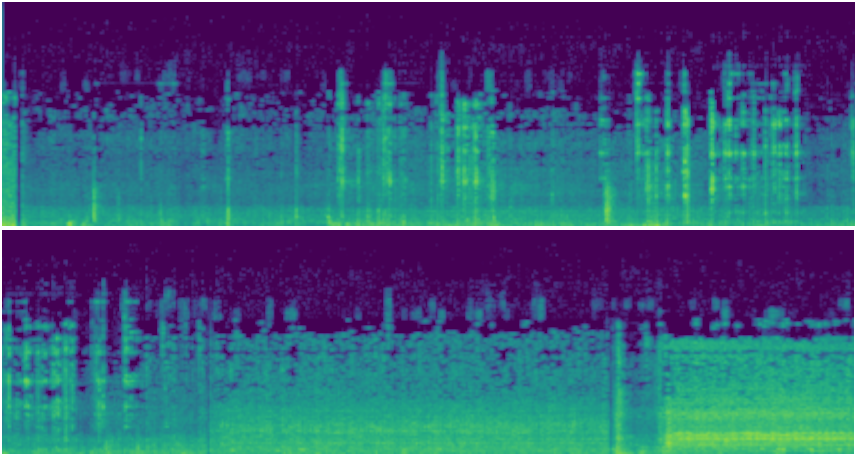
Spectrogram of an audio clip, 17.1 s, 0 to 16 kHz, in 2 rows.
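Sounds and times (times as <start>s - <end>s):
scraping on metal parts: 3.3s - 10.3s.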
